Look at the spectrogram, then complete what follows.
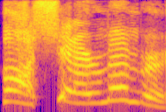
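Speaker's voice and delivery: loud, sudden blurted-out words.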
